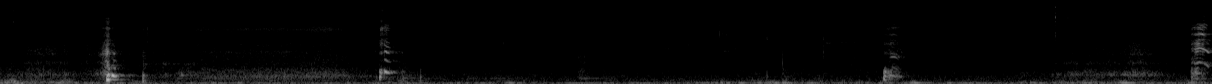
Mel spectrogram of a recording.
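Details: Four sharp, abrupt hiccups spaced several seconds apart in a quiet room, recorded as ASMR hiccup content.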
